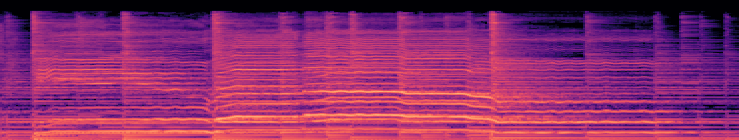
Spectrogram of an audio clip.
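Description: Worship song: acoustic guitar strummed under singing voices holding long notes, growing softer toward the end.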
